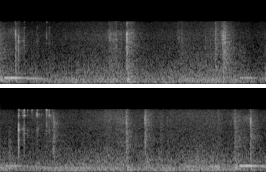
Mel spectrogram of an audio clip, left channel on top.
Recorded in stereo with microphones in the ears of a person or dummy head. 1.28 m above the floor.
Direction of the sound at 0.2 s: 35° right (ahead or behind).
